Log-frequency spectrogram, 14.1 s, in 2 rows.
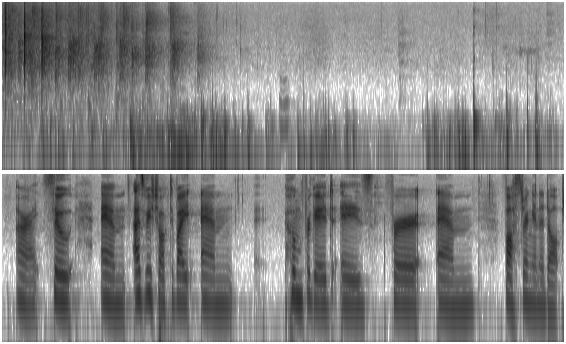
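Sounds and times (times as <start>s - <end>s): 
audience clapping: 0.0s - 3.2s
speech: 7.2s - 10.0s, 10.6s - 14.0s.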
